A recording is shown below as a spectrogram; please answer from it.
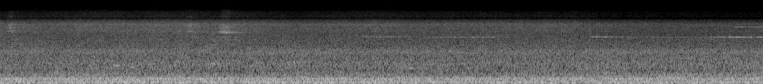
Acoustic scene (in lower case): subway station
